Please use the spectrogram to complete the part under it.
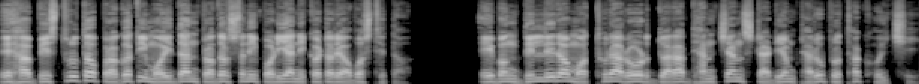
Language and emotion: Odia, neutral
